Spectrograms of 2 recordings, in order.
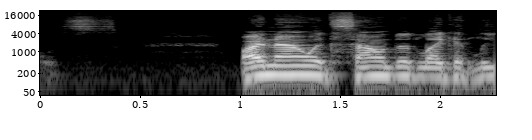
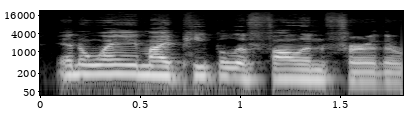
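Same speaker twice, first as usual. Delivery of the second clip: solemn; 5 semitones higher, 6 dB louder, faster than usual. A narrator's reading.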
